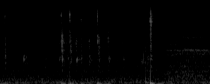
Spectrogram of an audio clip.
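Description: Keys clatter on a Macintosh workstation computer keyboard in a few quick irregular bursts of clicks, moderately close and otherwise quiet, with a sharper tap near the end.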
